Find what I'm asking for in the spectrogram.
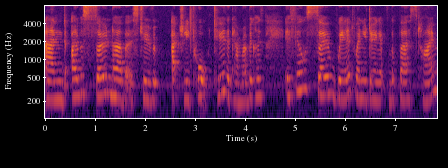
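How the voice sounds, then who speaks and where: A woman speaks with a London accent at a fairly high pitch. Her pace is moderate and her pitch variation ordinary. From London, England (born in Goa, India). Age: 20s. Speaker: beauty vlogger. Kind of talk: casual chat.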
